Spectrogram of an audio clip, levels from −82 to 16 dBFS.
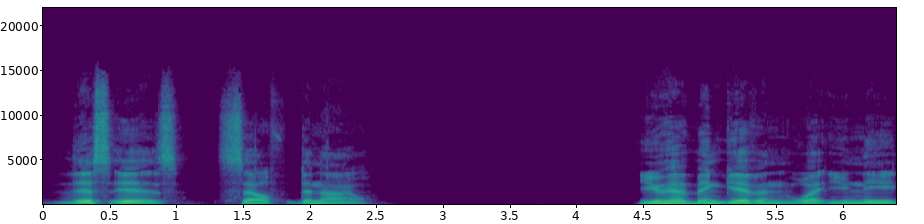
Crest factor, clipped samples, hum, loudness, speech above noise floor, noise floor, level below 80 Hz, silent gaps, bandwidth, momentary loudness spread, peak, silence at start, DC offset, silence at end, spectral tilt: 18 dB; under 0.1%; none; -22 LUFS; 67 dB; -88 dBFS; -54 dBFS; none; 15 kHz; 14 LU; -6 dBFS; 0.1 s; under 0.1%; 0 s; -6 dB/octave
